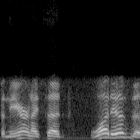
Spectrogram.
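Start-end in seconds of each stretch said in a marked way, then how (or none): 1.3-2.1 exasperated, fed-up, frustrated, higher pitch. Retelling a dinner exchange about smoke, the speaker reenacts his own frustrated question. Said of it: "I get a little frustrated".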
